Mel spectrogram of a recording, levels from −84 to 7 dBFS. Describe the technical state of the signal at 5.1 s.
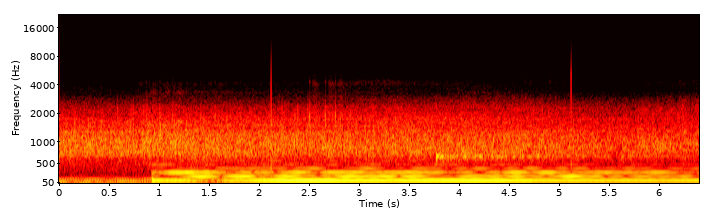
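A single loud pop lands at 5.12 s and lasts until about 5.15 s. It rises a few decibels above the surrounding sound, which continues underneath. The likely cause is a sudden voltage pulse, from a plug, switch, static or driver glitch, entering the signal path.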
